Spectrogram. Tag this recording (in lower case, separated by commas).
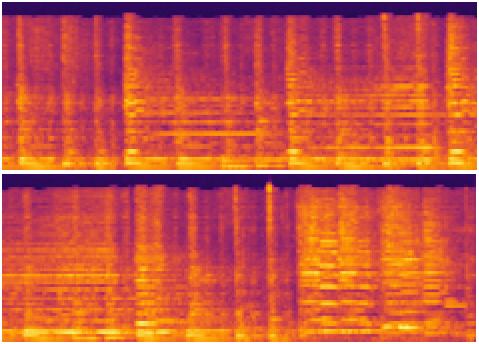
string section, music, cello, bowed string instrument, musical instrument, classical music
